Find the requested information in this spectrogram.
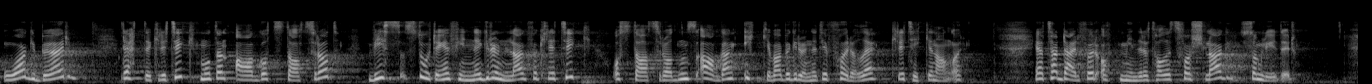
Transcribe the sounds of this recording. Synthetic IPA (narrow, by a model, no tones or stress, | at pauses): oːɡbøːɾ | ɾɛt̪ːəkʰɾɪt̪ʰɪkːmuːt̪ɛnɑːʋɡɔt̪ːst̪ɑːt̪sɾoːd̪ | ʋɪsst̪uːʈɪŋːəfɪnːəɾɡɾʉnlɑːɡfɔɾkʰɾɪt̪ʰɪkː | ʔɔst̪ɑːt̪sɾoːd̪n̩sɑːʋɡɑŋɪkːəʋɑːɾbəɡɾʉnːət̪ɪfɔɾhɔləkʰɾɪt̪ʰɪkːənɑnɡo̰ːɾ | jæɪt̪ʰɑːɖæɾfɔɾʔɔpːmɪnd̪ɾət̪ʰɑlːət̪sfɔʂɭɑːɡsɔmlyːd̪ə̰ɾ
